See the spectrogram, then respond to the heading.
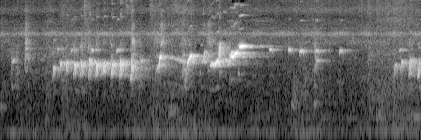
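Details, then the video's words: Black-capped bulbul kept as a cage bird, singing continuously to prompt other birds to sing: a rapid buzzy trill, then rising slurred whistles and a few soft notes, with a faint steady high hum behind. "KUTILANG EMAS \ CUCAK EMAS GACOR FULL GACOR sangat bagus buat pancingan \ pikat"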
